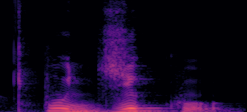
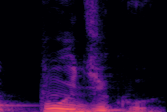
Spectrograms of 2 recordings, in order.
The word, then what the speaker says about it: pudico: muito pura ela é pudica e não pudeco se você fala pudico errou tudo perceberam é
